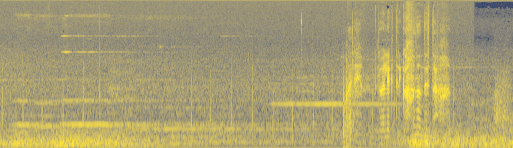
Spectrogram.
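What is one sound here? Footsteps tread on pavement.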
